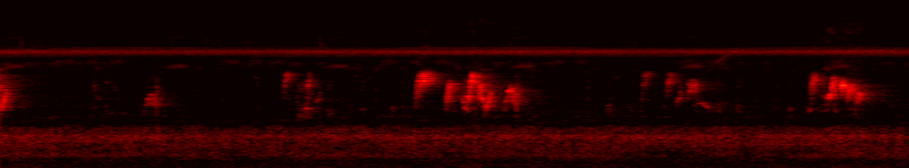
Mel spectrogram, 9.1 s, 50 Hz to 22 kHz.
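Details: Bell-voiced fighting song of a trapped red-whiskered bulbul, 11 January 2019: scattered soft notes building to clustered bursts of quick, liquid, up-and-down notes, backed by a continuous high insect whine.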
